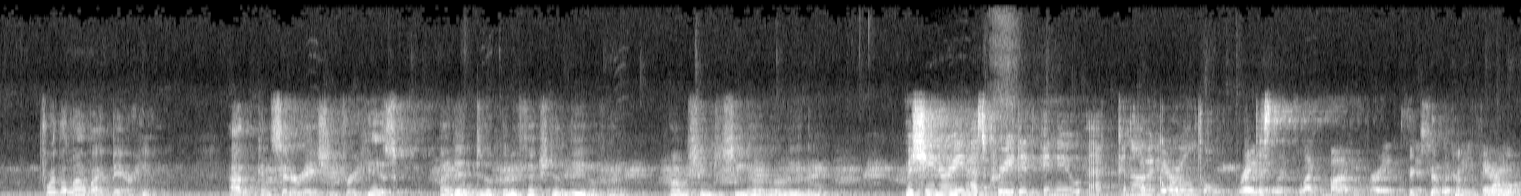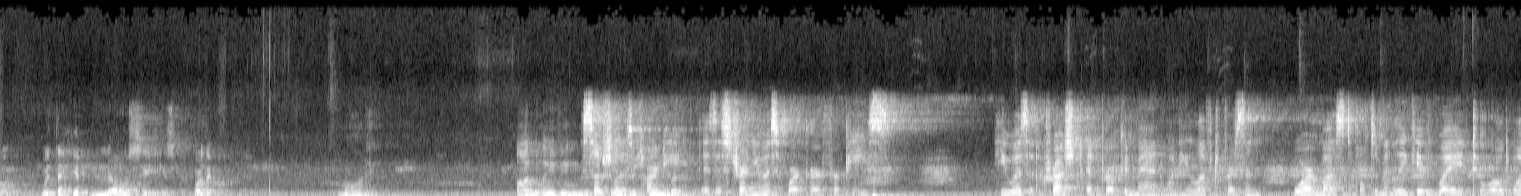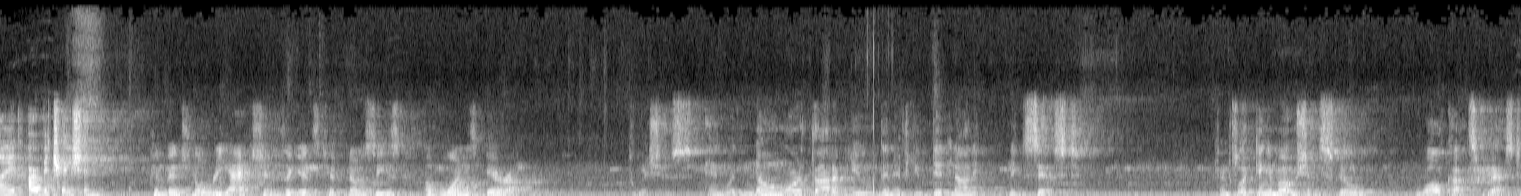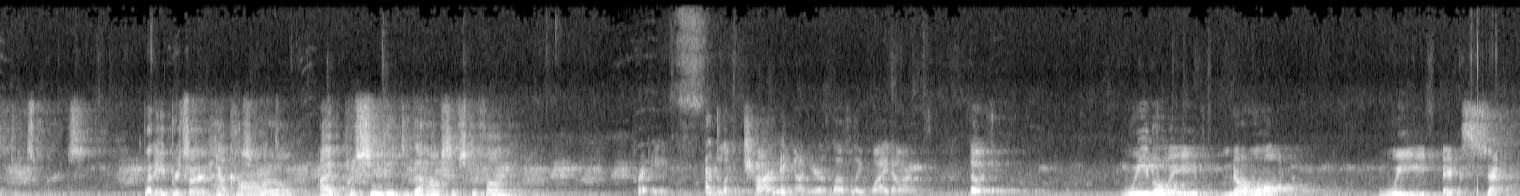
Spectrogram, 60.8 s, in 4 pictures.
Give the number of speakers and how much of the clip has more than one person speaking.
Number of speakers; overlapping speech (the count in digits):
5, about 7%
